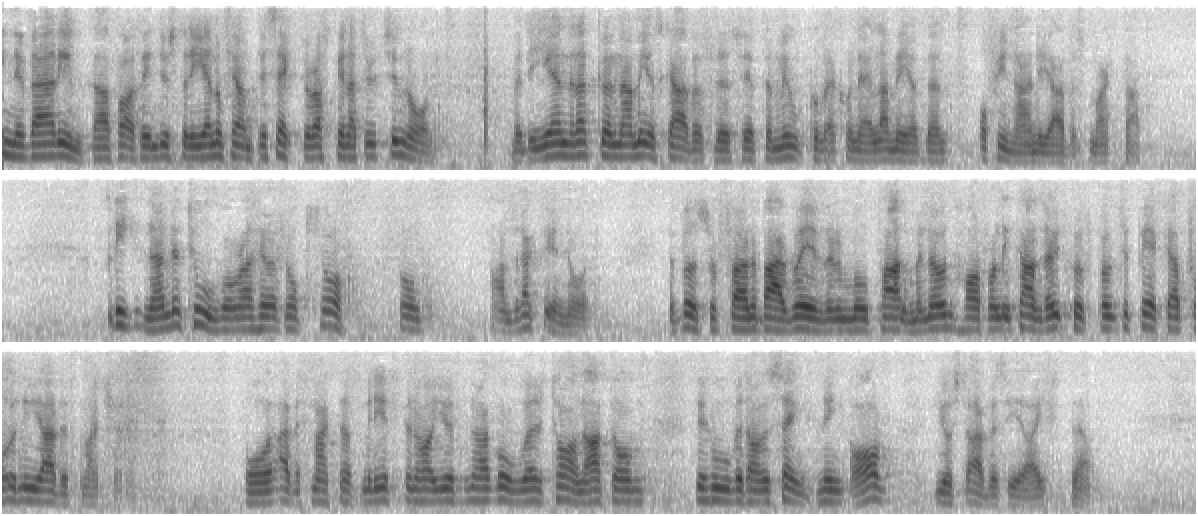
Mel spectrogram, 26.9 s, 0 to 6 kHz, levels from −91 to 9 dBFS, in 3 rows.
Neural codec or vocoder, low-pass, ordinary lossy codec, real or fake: codec, 16 kHz, 1.1 kbps, Voila-Tokenizer; 5.4 kHz; MP3, 32 kbps; fake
